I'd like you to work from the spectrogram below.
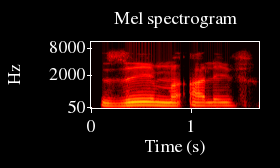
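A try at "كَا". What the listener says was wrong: এটা হলো কাফ আলিফ, জিম নয়, কাফ আলিফ, কাফ আলিফ।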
